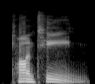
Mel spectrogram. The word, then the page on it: tontine: American English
